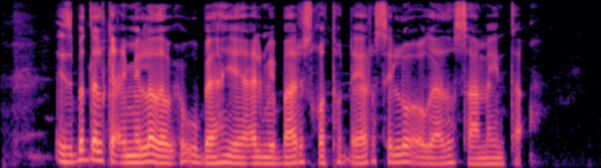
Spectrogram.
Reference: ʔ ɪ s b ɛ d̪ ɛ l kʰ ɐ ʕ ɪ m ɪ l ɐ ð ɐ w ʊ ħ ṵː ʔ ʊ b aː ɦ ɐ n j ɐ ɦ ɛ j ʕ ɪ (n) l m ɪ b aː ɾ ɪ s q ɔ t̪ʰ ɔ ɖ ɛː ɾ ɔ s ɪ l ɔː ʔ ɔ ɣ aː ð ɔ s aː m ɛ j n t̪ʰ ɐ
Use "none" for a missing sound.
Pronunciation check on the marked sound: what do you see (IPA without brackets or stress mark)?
none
